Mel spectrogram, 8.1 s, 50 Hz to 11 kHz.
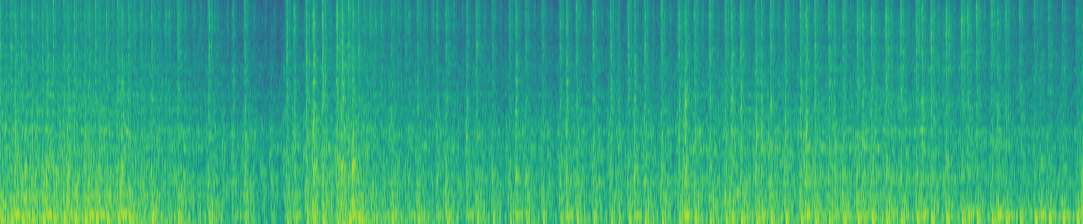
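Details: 1952 Harley Panhead, sat idle six months, started cold with choke off and spark retarded: fires on a single kick into a steady, loping potato-potato beat with no misses or clatter; healthy.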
